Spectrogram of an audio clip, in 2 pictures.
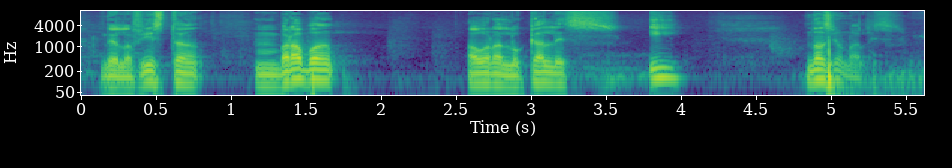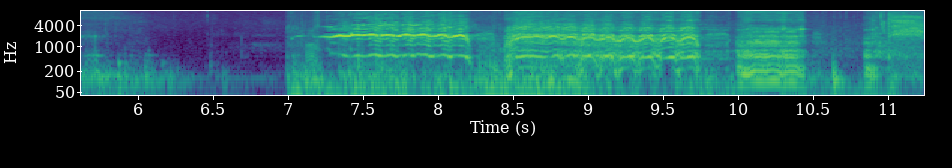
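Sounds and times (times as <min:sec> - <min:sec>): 
speech: 0:00.2 - 0:01.8, 0:02.6 - 0:04.1, 0:04.8 - 0:05.6
horse neighing: 0:07.0 - 0:11.0.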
